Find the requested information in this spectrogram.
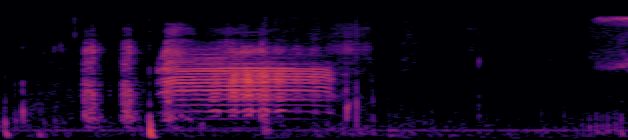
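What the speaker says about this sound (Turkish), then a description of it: "Evet bir tane daha koyun buldum." A sheep in the Minecraft video game gives one clear, wavering bleat lasting about a second, preceded by a few short clicks and followed by quiet game ambience.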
